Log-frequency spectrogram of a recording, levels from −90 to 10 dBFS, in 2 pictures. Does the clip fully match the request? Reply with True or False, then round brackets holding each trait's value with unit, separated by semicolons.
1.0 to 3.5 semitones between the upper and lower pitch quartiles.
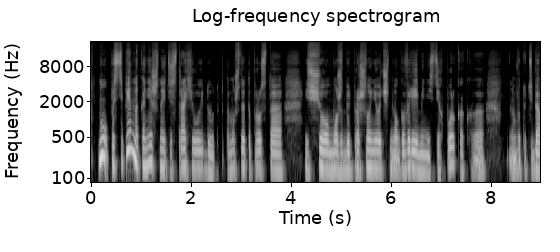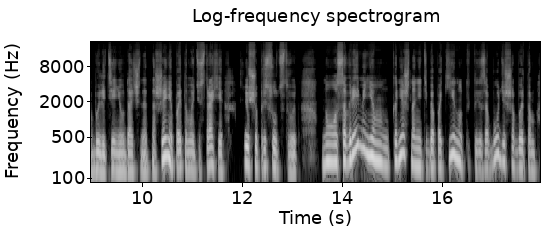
False (4.3 semitones)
